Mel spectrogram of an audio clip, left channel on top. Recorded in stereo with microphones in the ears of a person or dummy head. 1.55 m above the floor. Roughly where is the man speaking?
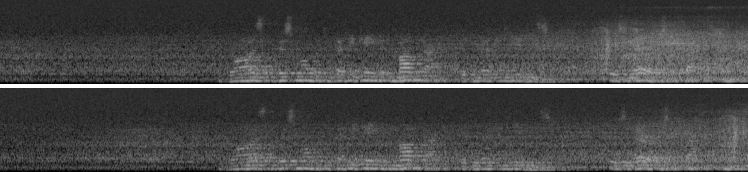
Left.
